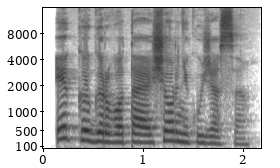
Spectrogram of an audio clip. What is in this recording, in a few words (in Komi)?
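"эг гӧгӧрво тайӧ сёрникузясӧ", Komi, female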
